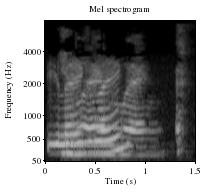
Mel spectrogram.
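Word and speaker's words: ylang-ylang: Lavender, mandarin, yang, yang. How do you say that again? – Ylang ylang. Yes.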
